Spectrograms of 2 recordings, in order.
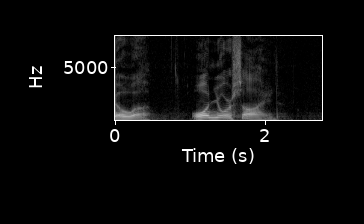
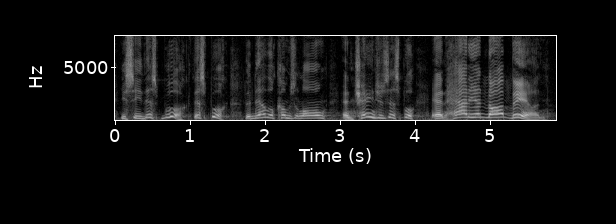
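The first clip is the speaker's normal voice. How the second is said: high, emphatic pulpit delivery; impassioned preaching; 7 semitones higher, 4 dB louder than usual. Acted. Preacher warning that the devil changes scripture, impassioned. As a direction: hold up the book and cry it out high.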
